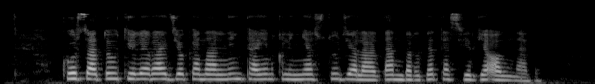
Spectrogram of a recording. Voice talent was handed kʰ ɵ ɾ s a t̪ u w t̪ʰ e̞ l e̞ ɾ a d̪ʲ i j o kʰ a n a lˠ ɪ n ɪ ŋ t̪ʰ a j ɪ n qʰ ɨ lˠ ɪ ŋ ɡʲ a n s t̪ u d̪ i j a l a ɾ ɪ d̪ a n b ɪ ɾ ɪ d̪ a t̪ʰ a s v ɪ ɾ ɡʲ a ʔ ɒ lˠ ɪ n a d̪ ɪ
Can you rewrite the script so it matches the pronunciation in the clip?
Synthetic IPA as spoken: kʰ ɵ ɾ s a t̪ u w t̪ʰ e̞ l e̞ ɾ a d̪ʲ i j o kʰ a n a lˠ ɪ n ɪ ŋ t̪ʰ a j ɪ n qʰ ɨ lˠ ɪ ŋ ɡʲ a n s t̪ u d̪ i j a l a ɾ ɪ d̪ a n b ɪ ɾ ɪ d̪ a t̪ʰ a s v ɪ ɾ ɡʲ a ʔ ɒ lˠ ɪ n a d̪ ɪ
